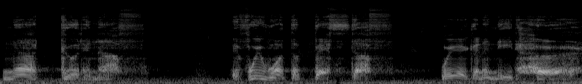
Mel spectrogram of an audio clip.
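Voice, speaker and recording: With clear background noise behind him, a man uses a put-on character voice at a very slow pace. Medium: video game. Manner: cold, commanding.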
